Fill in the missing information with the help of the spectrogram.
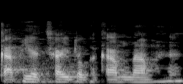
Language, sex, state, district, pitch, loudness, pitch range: Hindi, male, Bihar, Purnia, 120 Hz, -19 LUFS, 110-130 Hz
